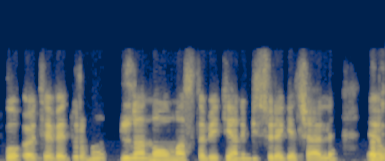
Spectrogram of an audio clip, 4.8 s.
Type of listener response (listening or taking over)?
listening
